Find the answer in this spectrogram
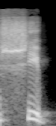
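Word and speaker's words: ship: বসর শিপ পর শিপ এটা একটু দ্রুত বলবেন শিপ শিপ দ্রুত বলবেন দেখেন আপনি যেই যে একটা কথা ফেল বলেছিলেন মনে হয়। তো এটা আমি আসতেছি। যাই হোক তো দেখেন ওরা হয়তো একটু শুনতে ইয়ে করেছিল। আমি ওটাও দেখাচ্ছি। তো এটা উচ্চারণ করবেন দ্রুত শিপ। অর্থাৎ নদীতে যেটা থাকে জাহাজ এটাকে বলা হয় শিপ। এটার উচ্চারণটা হবে মানে এভাবে আপনি বলবেন দ্রুত শিপ।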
